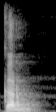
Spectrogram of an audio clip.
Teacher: it is the North Indian way of pronouncing, shortening the sound.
